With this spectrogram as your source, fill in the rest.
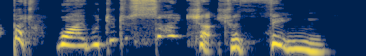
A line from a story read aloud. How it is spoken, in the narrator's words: they wailed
